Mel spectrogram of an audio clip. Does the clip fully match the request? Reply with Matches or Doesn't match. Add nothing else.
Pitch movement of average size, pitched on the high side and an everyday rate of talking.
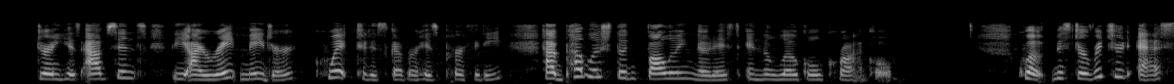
Doesn't match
